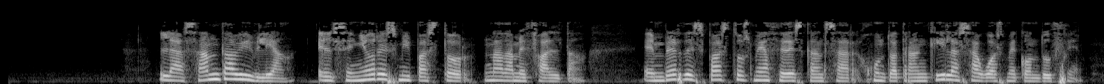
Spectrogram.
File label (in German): Spanisch Ps 23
